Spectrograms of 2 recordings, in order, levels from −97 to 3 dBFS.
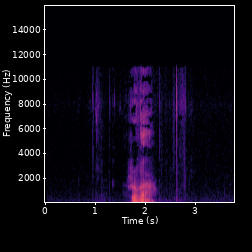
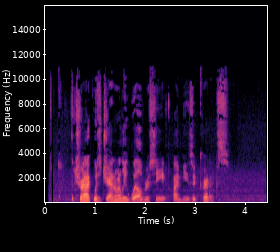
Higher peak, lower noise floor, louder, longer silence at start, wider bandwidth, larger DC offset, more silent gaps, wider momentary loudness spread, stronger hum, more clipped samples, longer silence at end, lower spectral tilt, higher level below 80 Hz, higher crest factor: second, -12 dBFS vs -6 dBFS; first, -80 dBFS vs -60 dBFS; second, -37 LUFS vs -29 LUFS; first, 1.65 s vs 0.25 s; about the same, 11.5 kHz vs 11.5 kHz; neither; neither; about the same, 17 LU vs 19 LU; neither; neither; first, 1.6 s vs 0.8 s; about the same, -5.5 dB/octave vs -4.5 dB/octave; first, -58 dBFS vs -76 dBFS; first, 32 dB vs 24 dB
